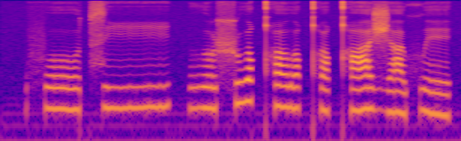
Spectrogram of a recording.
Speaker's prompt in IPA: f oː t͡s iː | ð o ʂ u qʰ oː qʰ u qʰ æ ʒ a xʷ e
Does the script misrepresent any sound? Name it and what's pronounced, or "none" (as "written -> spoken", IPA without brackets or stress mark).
æ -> a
